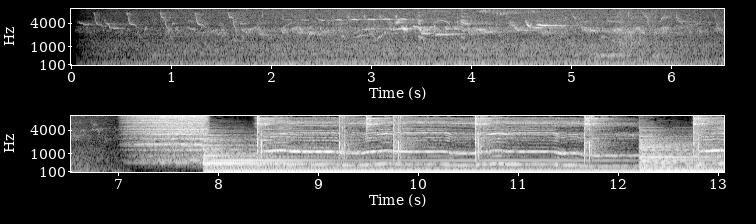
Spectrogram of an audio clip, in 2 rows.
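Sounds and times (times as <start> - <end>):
songbirds singing and chirping: 0.0 - 7.0.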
